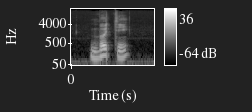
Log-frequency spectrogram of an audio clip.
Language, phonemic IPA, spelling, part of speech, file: French, /bɔ.te/, botter, verb, Fr-botter.ogg
- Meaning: 1. to kick 2. to please, to like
